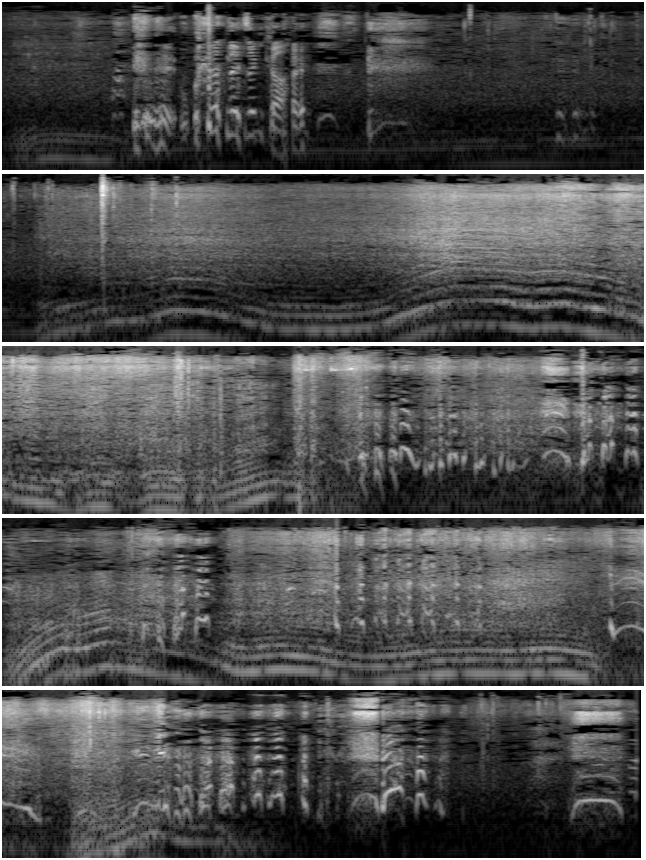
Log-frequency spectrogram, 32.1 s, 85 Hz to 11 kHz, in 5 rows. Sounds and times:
Skidding: 0.0 - 31.4
Car passing by: 21.6 - 28.4.

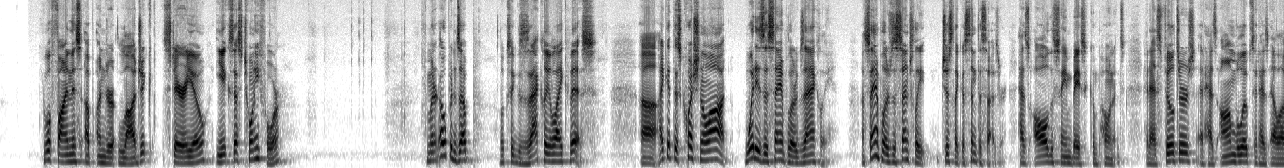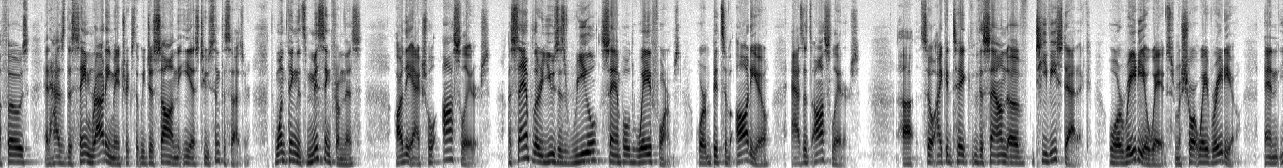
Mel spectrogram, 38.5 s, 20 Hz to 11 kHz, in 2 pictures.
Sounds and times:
Speech: 0.6 - 4.4, 6.4 - 9.0, 9.6 - 38.5.

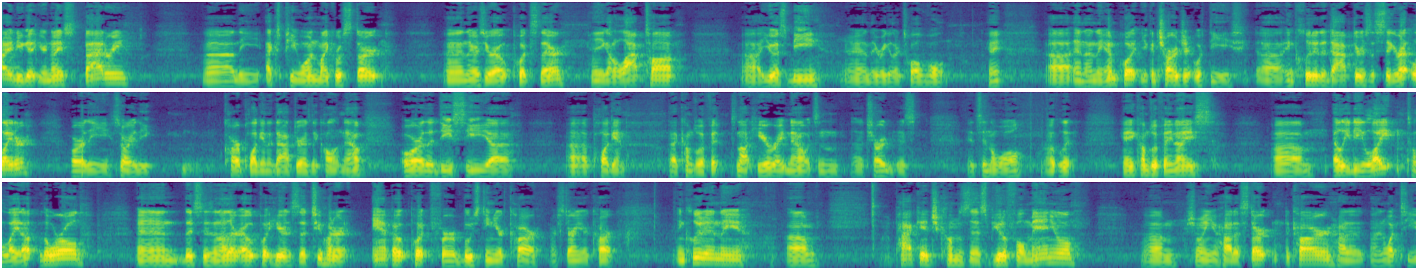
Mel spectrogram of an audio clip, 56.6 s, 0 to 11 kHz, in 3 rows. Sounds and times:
Speech: 0.0 - 1.8, 2.7 - 5.3, 5.9 - 9.2, 9.8 - 25.8, 26.4 - 31.1, 31.7 - 33.2, 33.8 - 35.2, 35.8 - 46.0, 46.7 - 48.7, 49.3 - 52.2, 52.9 - 56.5.

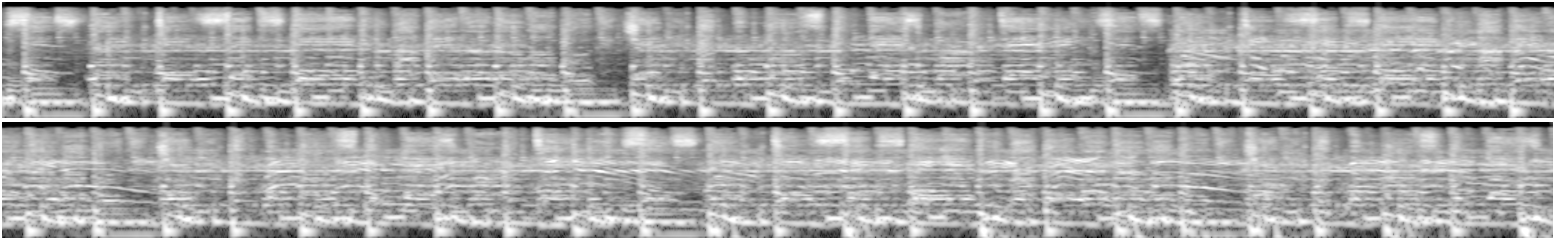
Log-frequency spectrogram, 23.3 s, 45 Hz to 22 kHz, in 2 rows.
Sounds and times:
Ska: 0.0 - 23.2.

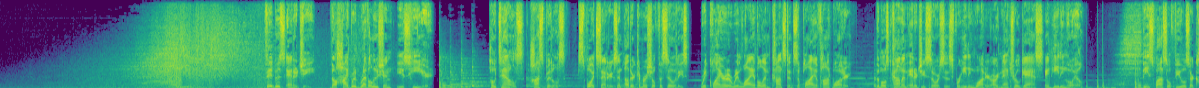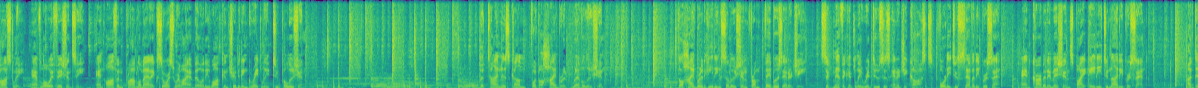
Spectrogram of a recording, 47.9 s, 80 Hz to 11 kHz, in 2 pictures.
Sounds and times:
Speech: 5.3 - 8.7, 9.8 - 21.7, 22.7 - 30.2, 33.6 - 36.2, 37.6 - 47.0, 47.7 - 47.9
Music: 8.7 - 47.9.

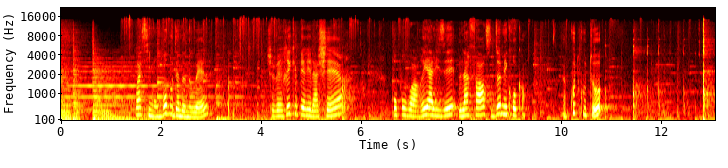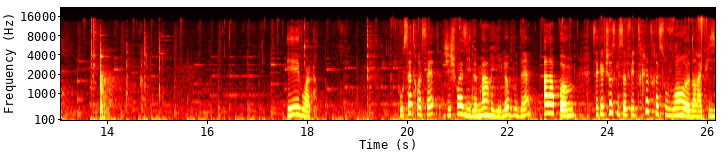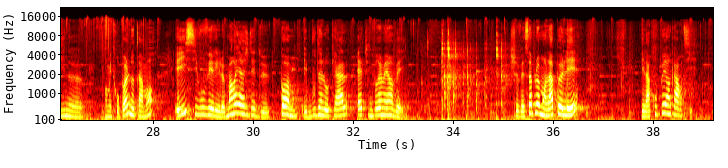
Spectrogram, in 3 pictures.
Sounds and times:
Music: 0.0 - 39.2.

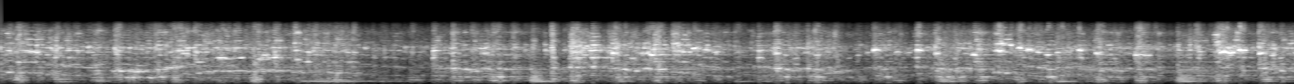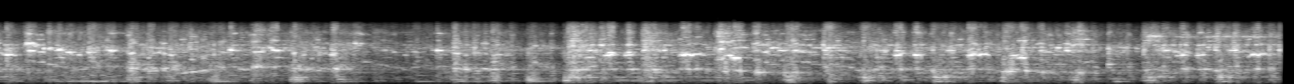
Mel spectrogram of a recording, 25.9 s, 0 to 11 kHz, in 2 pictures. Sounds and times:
Folk music: 0.0 - 25.8.

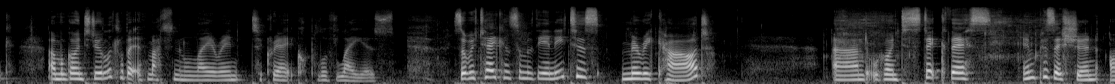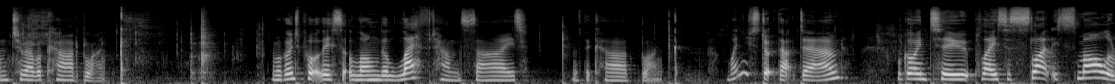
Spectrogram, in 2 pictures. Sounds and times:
Speech: 0.0 - 7.2, 8.3 - 12.3, 13.9 - 22.3
Inside, small room: 0.0 - 22.3.

